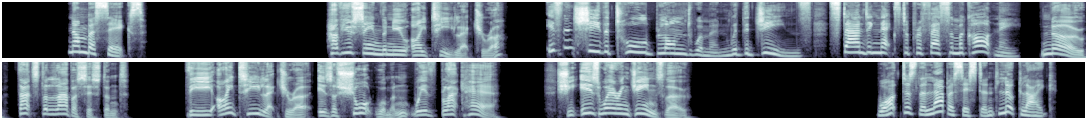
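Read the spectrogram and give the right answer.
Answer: tall, blonde, wearing jeans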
